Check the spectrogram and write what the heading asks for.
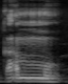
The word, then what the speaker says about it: কাম্য: এরপর জফলা থাকার কারণে মটা দুইবার উচ্চারণ হবে। প্রথমে কাম, মৌকার মো, কাম্য।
